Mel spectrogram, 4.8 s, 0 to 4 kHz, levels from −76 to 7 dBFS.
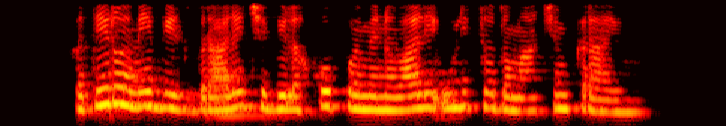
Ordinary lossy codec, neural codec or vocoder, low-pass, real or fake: none; none; 3.6 kHz; real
